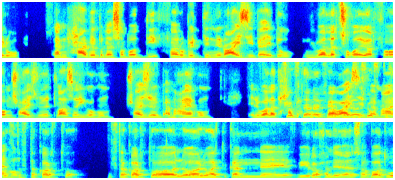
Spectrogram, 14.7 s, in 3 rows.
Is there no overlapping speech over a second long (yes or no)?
no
